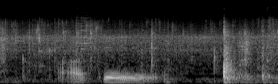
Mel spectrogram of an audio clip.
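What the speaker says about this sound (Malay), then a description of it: "kita goreng. Bawangnya dulu kita masukkan, bawang merah dan bawang putih ya" Shallots and garlic hit hot oil in a pan, giving a steady sizzle with stirring scrapes and a clatter of utensils, fairly close, while a voice speaks briefly.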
